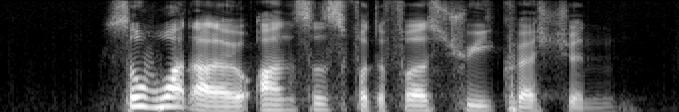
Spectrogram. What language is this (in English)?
English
